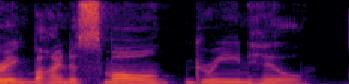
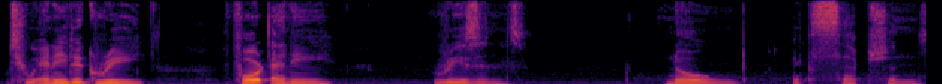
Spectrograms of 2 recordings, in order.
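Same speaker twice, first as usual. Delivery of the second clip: sorrowful confession. Acted. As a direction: admit it with regret. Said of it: "She spoke".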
